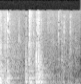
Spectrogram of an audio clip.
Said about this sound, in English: Bolt the door.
